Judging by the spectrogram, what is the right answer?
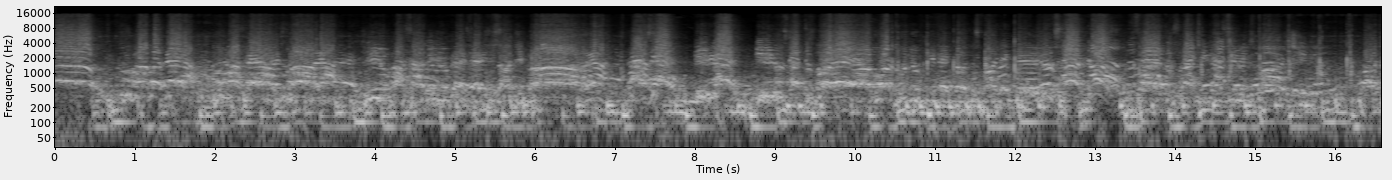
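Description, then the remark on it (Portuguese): A large crowd of Santos football supporters in Guarulhos chants and cheers loudly and continuously in support of the players, many voices singing together in a steady rhythmic roar that never lets up across the whole stretch. “Por isso, a torcida decidiu apoiar, foi para Guarulhos, apoiou os jogadores que estão indo para essa conquista de vaga, quem sabe.”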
